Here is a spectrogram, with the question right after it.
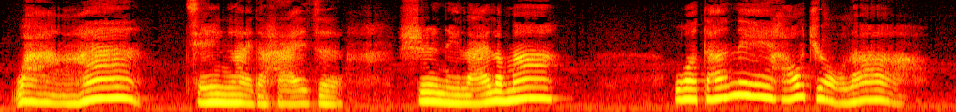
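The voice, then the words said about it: Kind, gentle old man's voice. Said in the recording (Chinese): “用和善的声音说”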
